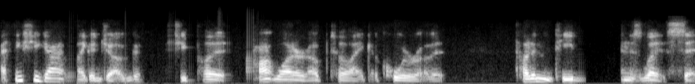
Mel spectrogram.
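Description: Quiet and at a moderate pace, a man talks in a dry, close sound with no echo. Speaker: podcast co-host. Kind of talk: casual chat. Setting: home recording.

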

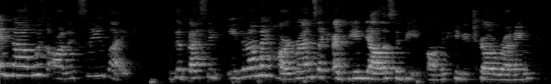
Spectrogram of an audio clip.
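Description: In an American accent, the speaker talks very fast in a raised, projected voice, the tone bright, sharp, and animated. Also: woman, high pitch for a woman. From Kansas City, US Midwest. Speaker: amateur runner. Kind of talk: casual chat.

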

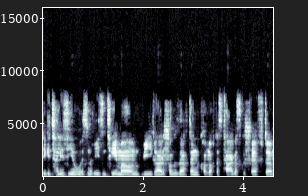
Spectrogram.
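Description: Monotone, flat intonation runs through a man's voice. His pace is very fast. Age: 50s. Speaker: management consultant, company founder. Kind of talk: interview conversation.

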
